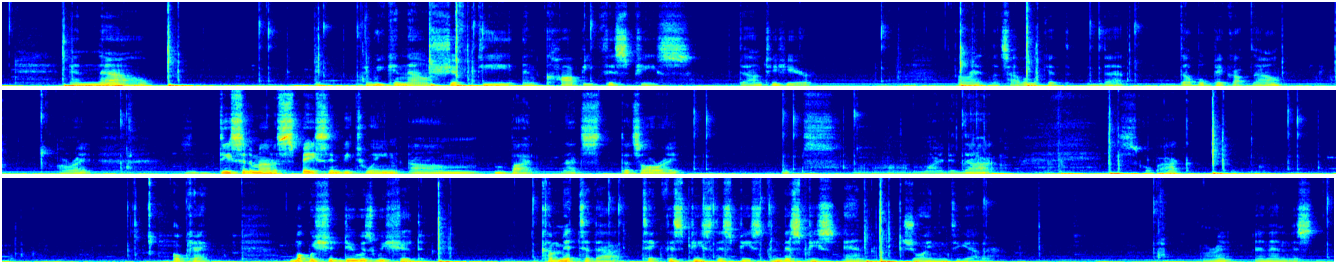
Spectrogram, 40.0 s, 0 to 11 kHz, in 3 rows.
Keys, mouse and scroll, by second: 0.6 KP_1, 1.7 z, 4.6 shift+d, 5.8-7.6 drag, 9.6 a, 10.3 z, 11.4 middle click, 22.0 middle click, 24.4 KP_1, 25.4 z, 31.0 z, 32.8-36.0 drag, 35.4 ctrl+j, 36.5-38.3 middle drag, 39.9-40.0 drag.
